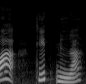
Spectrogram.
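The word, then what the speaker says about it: ทิศเหนือ: ทิศ เหนือ อ่าน ว่า ทิศ เหนือ นัก เรียน ดู คำ ว่า คิด นะ คะ นี่ ศ ศาลา เป็น ตัว สะกด แต่ ออก เสียง พยัญชนะ ท้าย เหมือน เด็ก ดัง นั้น คำ ว่า ทิศ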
